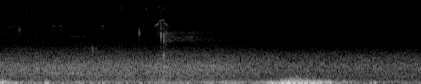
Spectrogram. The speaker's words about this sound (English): The gentle sounds of water tumbling and birdsong.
